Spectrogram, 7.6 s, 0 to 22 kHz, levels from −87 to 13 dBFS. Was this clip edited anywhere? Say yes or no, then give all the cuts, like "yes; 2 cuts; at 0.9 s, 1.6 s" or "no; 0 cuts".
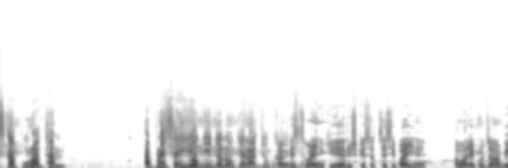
yes; 1 cut; at 4.0 s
